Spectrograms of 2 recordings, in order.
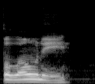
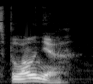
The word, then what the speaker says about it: Bologna: I said the city of Bologna, and they both kind of gave me this look, is no, it's Bologna.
